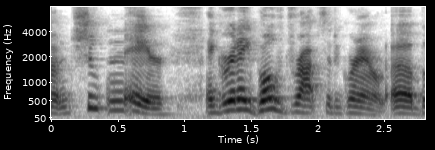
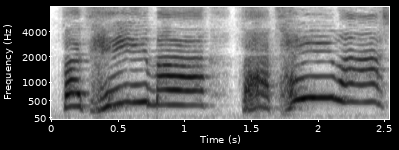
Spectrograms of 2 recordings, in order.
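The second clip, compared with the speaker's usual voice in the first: high, drawn-out, loud calling of a name; yelling a name; 12 semitones higher, 6 dB louder, much slower than usual. Retold or imitated. Angela at the door, yelling up to Fatima, high and drawn out. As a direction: stretch the name out high and loud, like a yell upstairs. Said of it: "She just yelling".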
